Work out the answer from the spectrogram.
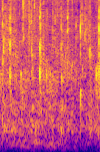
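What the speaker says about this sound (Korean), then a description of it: "다시 한번 큰 박수 부탁드리겠습니다" A crowd claps steadily at an awards ceremony and forum, a dense, even patter of many hands sustained throughout without pause, with no voices over it.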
